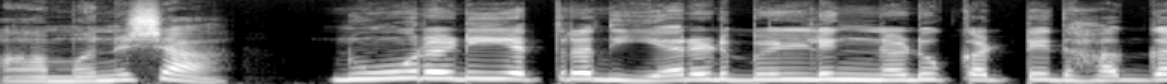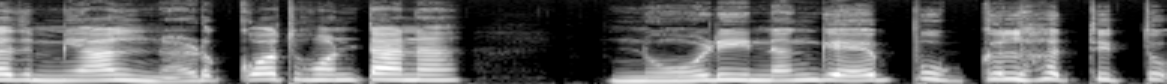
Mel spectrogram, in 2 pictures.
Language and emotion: Kannada, fearful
